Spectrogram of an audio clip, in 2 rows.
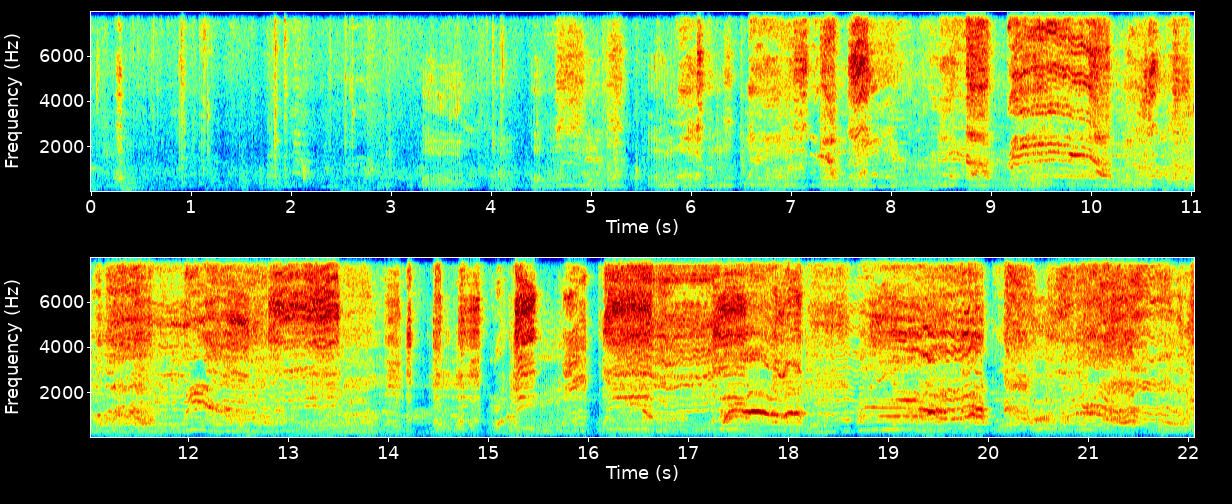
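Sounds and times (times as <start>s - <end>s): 
hundred domestic pigs feeding, snuffling, chomping and grunting: 0.0s - 22.0s.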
